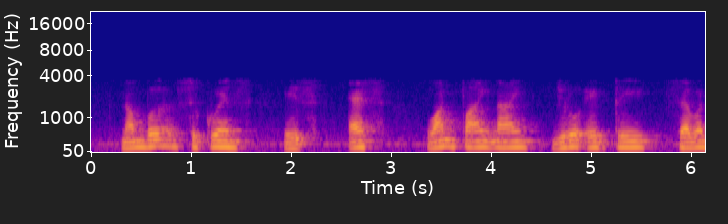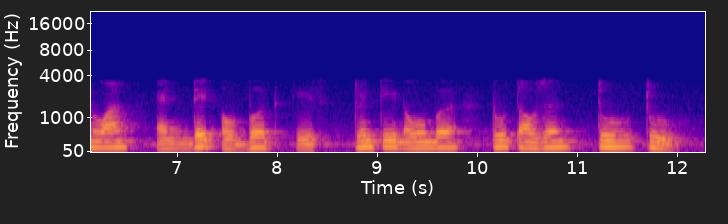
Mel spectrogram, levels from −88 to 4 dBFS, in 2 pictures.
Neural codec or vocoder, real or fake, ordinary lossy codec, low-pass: none; real; none; 3.6 kHz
